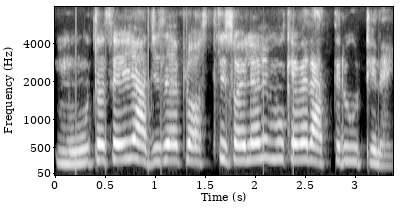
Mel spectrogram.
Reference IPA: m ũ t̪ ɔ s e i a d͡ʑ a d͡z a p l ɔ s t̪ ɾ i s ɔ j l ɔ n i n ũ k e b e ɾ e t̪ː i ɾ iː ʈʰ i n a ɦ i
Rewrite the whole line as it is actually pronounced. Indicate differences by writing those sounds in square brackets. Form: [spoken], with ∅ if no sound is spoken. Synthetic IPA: m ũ t̪ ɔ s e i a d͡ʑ [i] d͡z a p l ɔ s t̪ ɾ i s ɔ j l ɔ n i [m] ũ k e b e ɾ [a] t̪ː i ɾ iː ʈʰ i n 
